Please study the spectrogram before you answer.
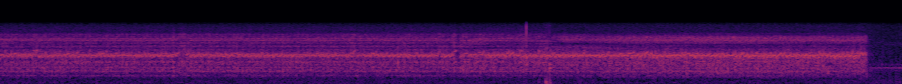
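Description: Steady hiss with a constant mid-pitched whistle riding on top for the whole clip, then it cuts out; reception interference, cause unknown.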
